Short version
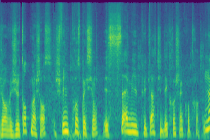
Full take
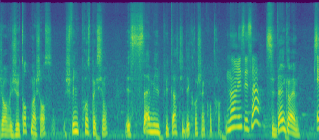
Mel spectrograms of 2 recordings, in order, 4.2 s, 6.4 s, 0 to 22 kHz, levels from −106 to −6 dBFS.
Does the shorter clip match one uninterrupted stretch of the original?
no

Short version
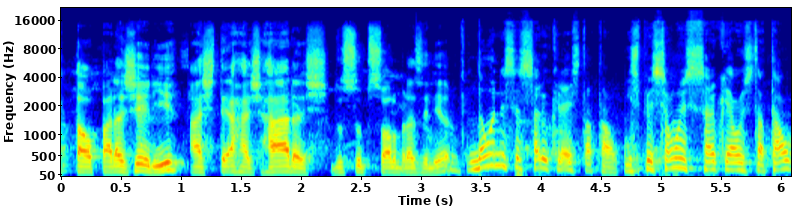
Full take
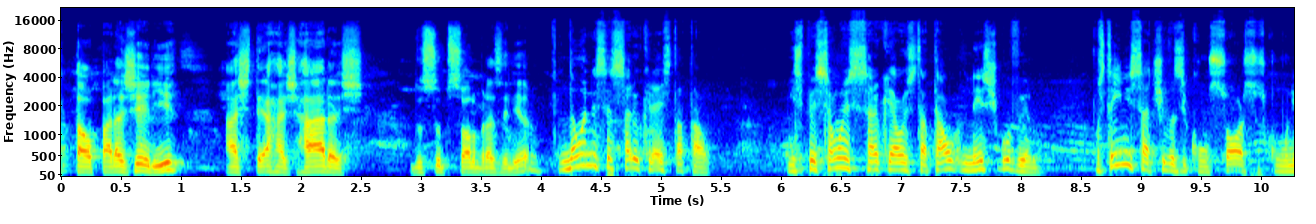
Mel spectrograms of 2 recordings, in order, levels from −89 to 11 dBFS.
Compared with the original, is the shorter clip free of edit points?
no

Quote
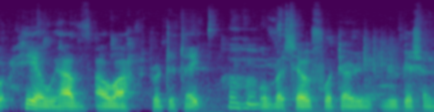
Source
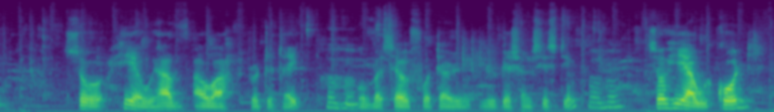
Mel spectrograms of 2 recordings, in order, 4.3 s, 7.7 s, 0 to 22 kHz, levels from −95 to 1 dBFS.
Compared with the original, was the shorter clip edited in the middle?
no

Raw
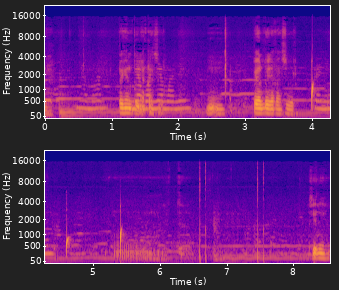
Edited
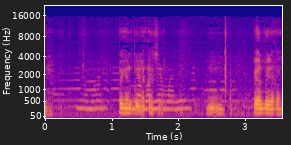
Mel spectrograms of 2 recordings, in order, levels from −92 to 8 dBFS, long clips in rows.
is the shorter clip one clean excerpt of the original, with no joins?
yes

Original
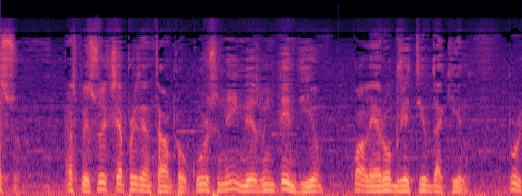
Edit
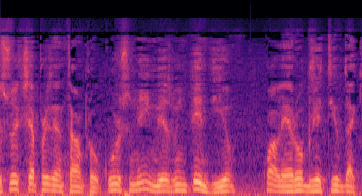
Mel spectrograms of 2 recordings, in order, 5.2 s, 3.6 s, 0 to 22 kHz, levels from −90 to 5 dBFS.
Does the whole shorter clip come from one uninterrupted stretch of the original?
yes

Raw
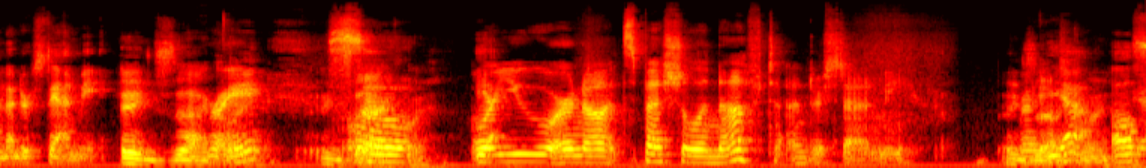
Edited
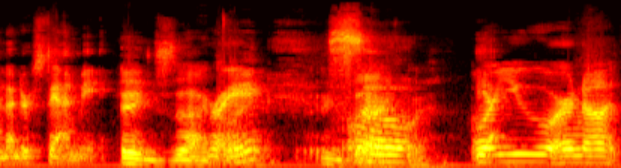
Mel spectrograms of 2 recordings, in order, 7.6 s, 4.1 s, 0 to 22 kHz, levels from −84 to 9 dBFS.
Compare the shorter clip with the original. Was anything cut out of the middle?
no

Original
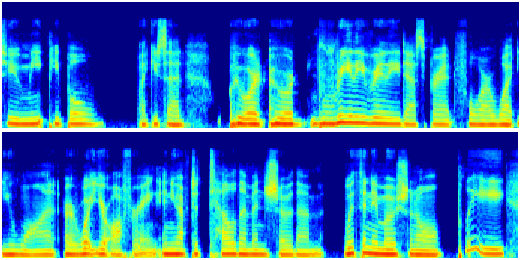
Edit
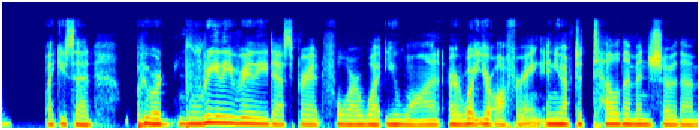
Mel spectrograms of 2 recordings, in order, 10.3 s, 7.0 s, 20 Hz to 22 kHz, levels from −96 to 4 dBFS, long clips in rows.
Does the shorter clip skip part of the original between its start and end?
yes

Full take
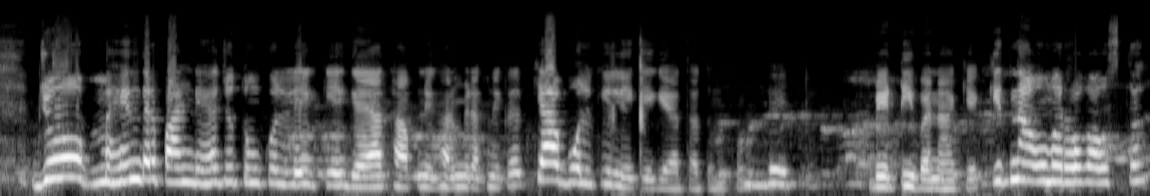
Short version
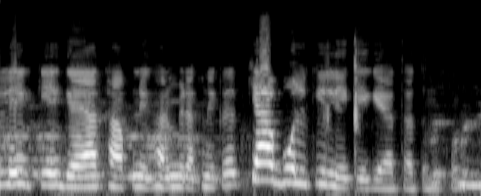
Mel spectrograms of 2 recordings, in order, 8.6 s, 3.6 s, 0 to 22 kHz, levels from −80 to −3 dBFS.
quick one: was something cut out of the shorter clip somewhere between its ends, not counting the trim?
no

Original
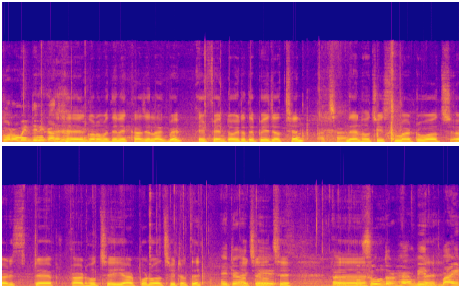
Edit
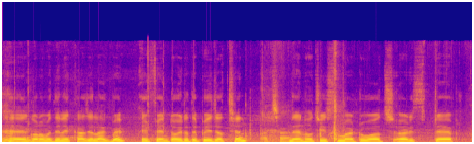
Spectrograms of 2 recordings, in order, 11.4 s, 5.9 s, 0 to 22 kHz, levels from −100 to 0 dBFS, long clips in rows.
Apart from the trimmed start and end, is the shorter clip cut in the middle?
no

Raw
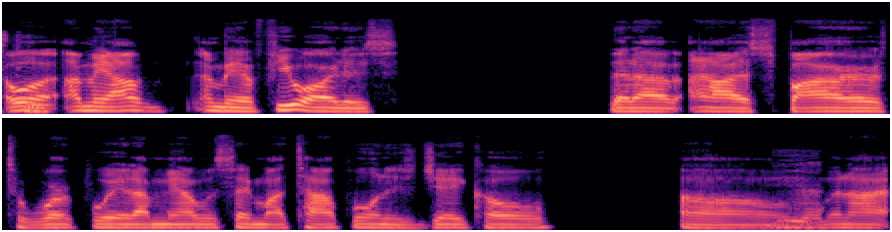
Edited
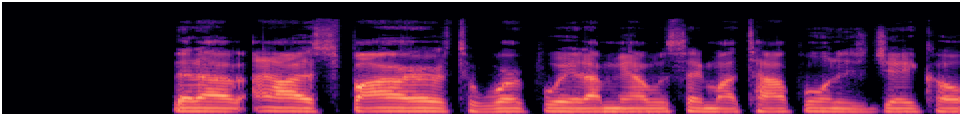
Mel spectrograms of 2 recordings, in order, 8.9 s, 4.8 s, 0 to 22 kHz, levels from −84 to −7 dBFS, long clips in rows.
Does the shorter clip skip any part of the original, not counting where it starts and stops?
no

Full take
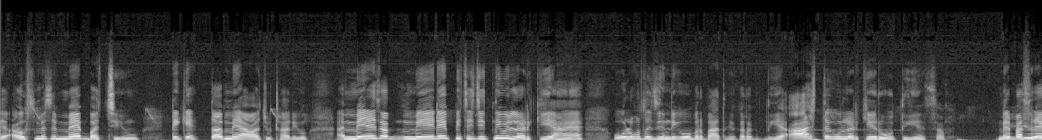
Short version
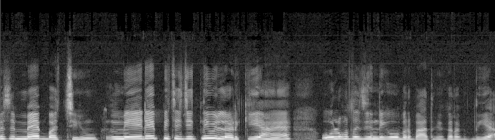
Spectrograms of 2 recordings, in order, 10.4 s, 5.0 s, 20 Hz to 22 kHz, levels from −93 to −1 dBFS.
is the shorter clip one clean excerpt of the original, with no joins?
no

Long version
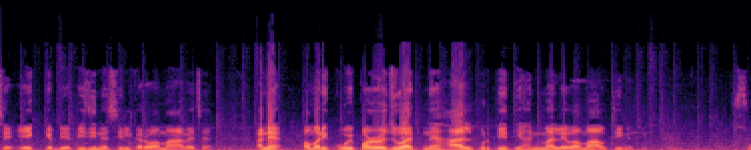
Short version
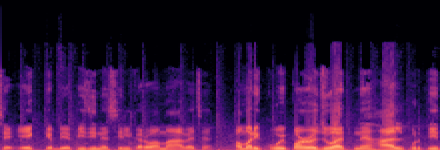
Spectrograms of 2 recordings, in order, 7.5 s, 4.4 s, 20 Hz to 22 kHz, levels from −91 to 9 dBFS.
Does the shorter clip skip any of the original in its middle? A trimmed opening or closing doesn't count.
yes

